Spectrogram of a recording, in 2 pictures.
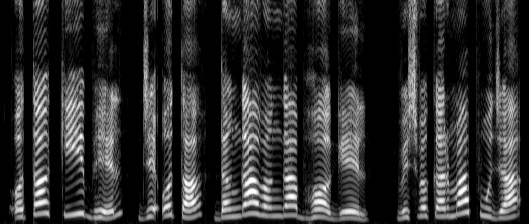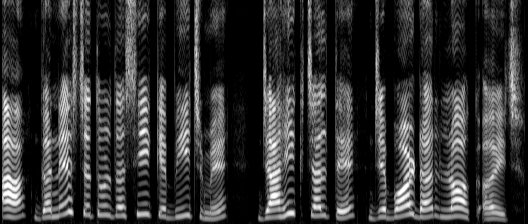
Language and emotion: Maithili, neutral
